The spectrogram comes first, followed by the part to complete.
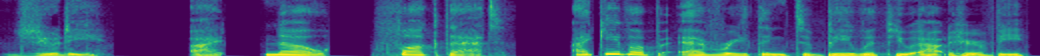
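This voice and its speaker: A man's voice: a little high, sing-song, normal speed, a little mellow, husky, dry recording, studio quality, pitched above the performer's own voice, full character voice. A man voicing a hurt, bitter young woman in a story, a betrayed lover who accuses with venom and swearing. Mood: furious, hurt.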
